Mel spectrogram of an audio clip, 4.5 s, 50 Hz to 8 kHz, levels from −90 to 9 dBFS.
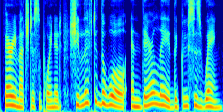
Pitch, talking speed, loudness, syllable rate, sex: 215 Hz, 175 wpm, -17 LUFS, 4.9 syllables/s, female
